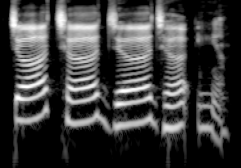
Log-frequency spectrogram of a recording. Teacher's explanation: च बोलते हैं तो हमारी टंग जो है जीभ का टच होता है अपने आपके तालु से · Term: च वर्ग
